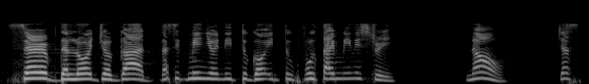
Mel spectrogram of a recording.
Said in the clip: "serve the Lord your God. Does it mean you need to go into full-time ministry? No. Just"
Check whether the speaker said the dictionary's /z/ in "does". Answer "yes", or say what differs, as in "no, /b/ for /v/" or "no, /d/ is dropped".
no, /s/ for /z/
